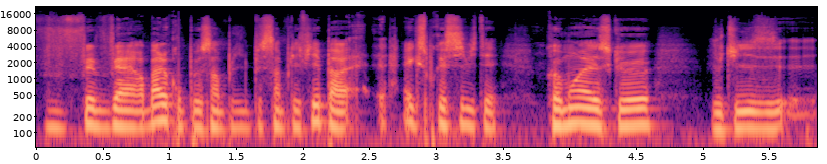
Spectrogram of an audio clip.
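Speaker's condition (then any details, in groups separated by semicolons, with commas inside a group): Stuttering; stuttering since early childhood, severe until age 20; until age 20 unable to say two words in a row, school oral work difficult; repeated sounds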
